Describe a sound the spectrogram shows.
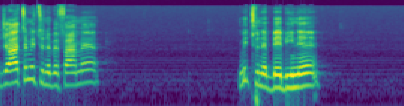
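A man speaks calmly into a microphone, close by, in short phrases.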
